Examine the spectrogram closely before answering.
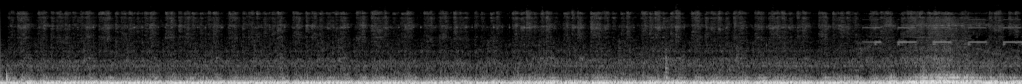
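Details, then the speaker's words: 4.1L stroker Nissan Maxima engine with JWT cams, ported heads and Holley Hi-Ram, first start after build, warning lights on: loud, low, uneven roar with lumpy pulsing and no steady beat; running rough, cause unknown. "All right, so we at least got it started. Now we just got to work out the kinks with why it's running as rough as i"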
